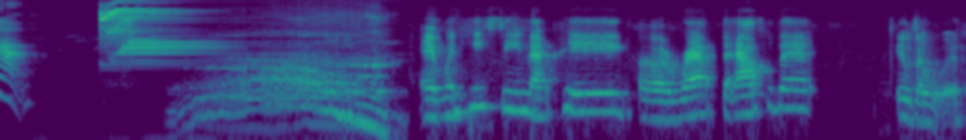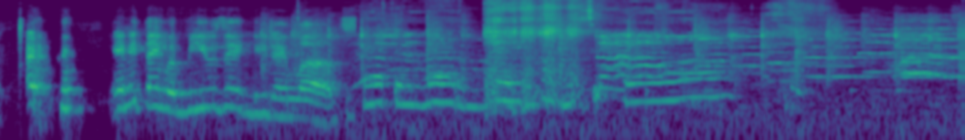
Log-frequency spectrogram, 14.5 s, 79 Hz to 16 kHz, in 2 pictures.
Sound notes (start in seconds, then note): 1.3 roar sound from tablet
